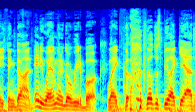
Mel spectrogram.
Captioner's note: laughs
